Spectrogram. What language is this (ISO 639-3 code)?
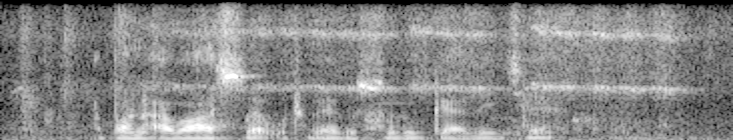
mai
